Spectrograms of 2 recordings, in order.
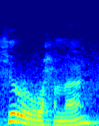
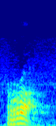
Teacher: Kemudian ro, ada hukum di situ yaitu ro tafkhim, yaitu ro dibaca tebal karena ro mempunyai harokat yang fathah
